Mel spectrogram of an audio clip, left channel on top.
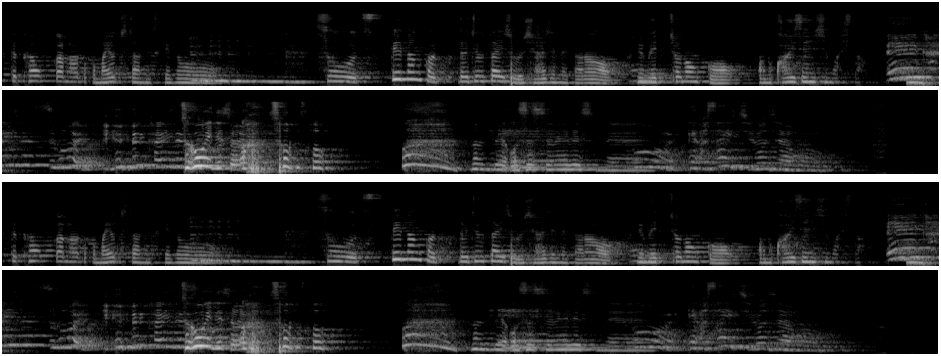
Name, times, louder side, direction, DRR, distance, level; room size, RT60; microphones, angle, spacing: voice 1, 0.0-2.1 3.2-3.6 3.9-7.3 7.6-8.4 9.0-9.2 11.2-12.6 13.4-15.9, left 1 dB, 25° left, 2 dB, 1.0 m, -30 dB
voice 2, 1.9-3.1 6.3-6.6 7.8-8.3 8.8-11.3 11.7-12.0 13.5-13.6 14.3-15.2 15.6-17.6, left 1 dB, 5° right, 2 dB, 7.7 m, -37 dB
28.5 x 15.5 x 8.3 m, 1.2 s
head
